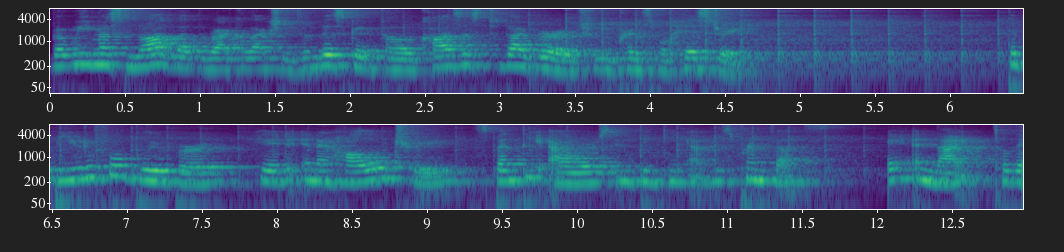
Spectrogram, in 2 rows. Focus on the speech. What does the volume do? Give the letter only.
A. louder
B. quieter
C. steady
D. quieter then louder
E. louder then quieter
C.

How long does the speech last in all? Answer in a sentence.
The speech can be heard for 11 seconds in total.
